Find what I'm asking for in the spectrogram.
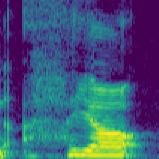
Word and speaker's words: hyaluronic: So according to new research, they've been injecting hyaluronic. How do I say that? – Hyaluronic acid.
